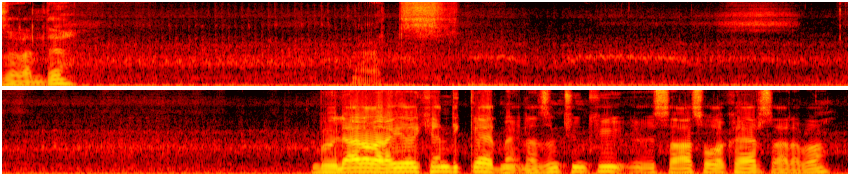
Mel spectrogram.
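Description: A motorcycle engine idles and rumbles low throughout.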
